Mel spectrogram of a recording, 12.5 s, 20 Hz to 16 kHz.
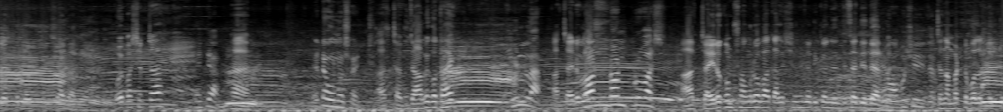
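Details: Sahiwal bull at a cattle market on 31 January 2025, bought by a buyer from London; several drawn-out, arching moos rise and fall around the middle, over a steady din of crowd chatter and voices.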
